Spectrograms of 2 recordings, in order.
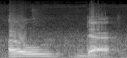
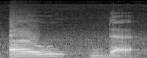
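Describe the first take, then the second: The two takes are said the same way.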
